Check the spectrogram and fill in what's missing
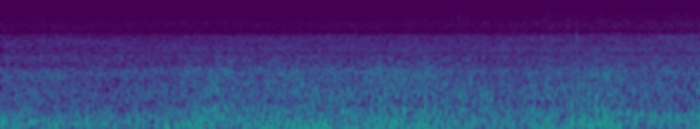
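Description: Rough sea waves break at Old Digha beach in a dense, continuous rush of surf mixed with wind buffeting, loud and close with no voices.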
